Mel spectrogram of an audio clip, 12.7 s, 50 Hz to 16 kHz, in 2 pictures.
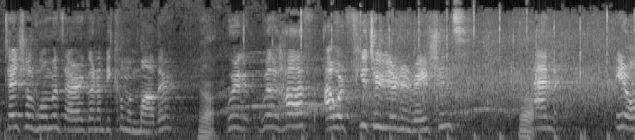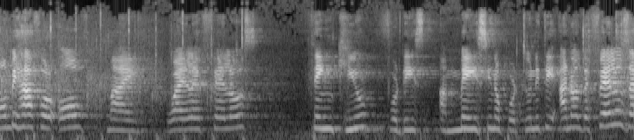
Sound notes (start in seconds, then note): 7.1 applause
